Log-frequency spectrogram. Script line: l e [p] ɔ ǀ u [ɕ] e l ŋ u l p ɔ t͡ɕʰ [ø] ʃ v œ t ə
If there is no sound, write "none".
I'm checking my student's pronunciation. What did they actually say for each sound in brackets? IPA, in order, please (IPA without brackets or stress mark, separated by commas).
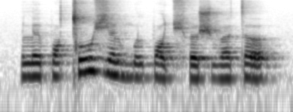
p, ʑ, ø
